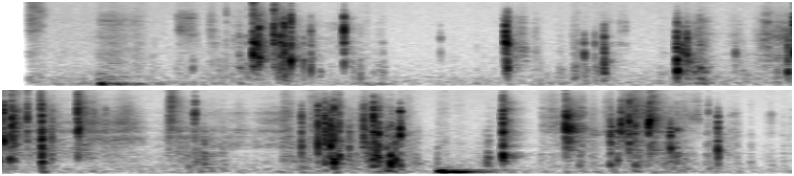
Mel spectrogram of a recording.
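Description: A hand-sized, opened and mostly empty foil-lined plastic Californian Almonds snack bag is crumpled and crinkled with the fingertips of both hands. Bursts of bright, crackly rustling come in irregular waves, with brief dull low thumps near the start and again toward the end.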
